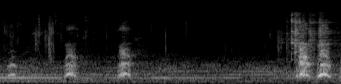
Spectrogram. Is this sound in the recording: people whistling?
no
